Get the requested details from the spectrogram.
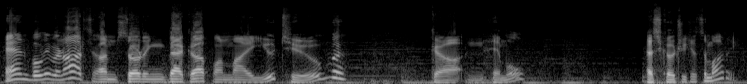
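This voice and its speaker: A man's voice: mid-range voice, huge pitch swings, fairly quick, hardly any pauses. Male game master, rambling, self-correcting, tabletop recap, faint background music.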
